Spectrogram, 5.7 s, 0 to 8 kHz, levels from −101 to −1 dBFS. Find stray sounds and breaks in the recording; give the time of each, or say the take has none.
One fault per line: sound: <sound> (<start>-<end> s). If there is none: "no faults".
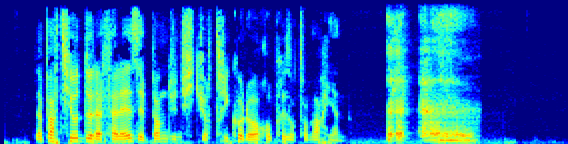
sound: throat clearing (3.9-4.8 s)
